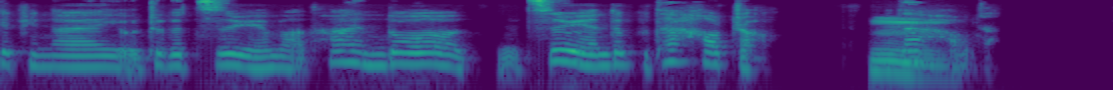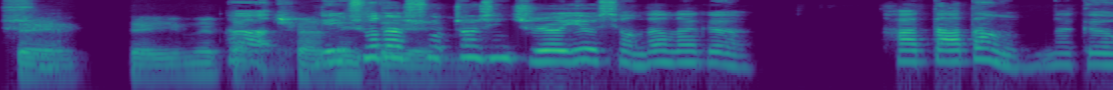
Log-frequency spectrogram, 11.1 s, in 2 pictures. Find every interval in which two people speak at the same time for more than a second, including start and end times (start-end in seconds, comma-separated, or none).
6.7-8.0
